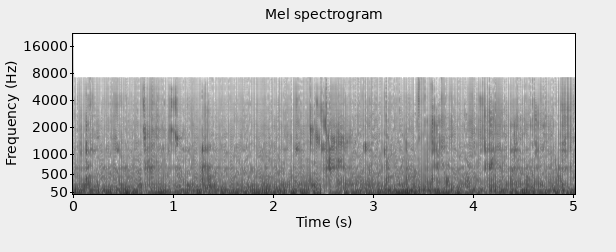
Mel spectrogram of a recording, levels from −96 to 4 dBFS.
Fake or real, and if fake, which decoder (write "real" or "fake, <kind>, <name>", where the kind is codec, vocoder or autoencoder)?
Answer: fake, vocoder, BigVGAN v2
